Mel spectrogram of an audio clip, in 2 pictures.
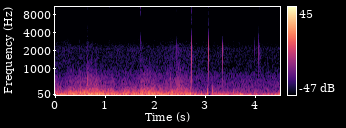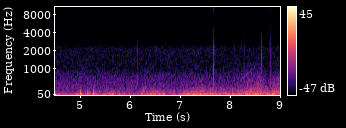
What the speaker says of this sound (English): Oh, the wind though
